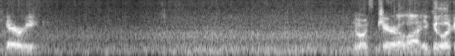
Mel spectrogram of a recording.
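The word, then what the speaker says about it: Cary: I don't know what you said, but it's spelled C A R Y. Carrie.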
